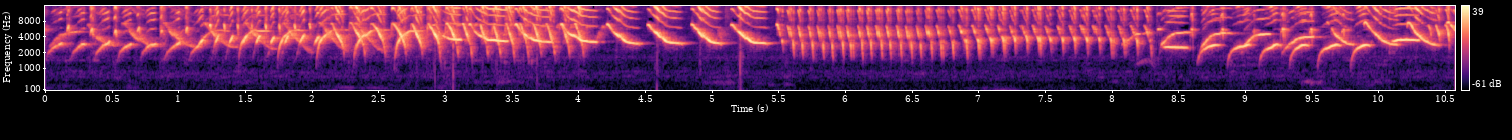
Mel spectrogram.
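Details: Two canaries dueling in song: dense tumbling whistled phrases, a fast buzzing roll in the middle, then renewed quick sweeping notes.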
